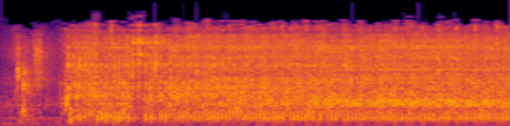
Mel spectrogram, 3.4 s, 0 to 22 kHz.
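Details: GHT 225 trimmer just reassembled after teardown, throttle cable reconnected, fueled: a couple of short pulls, then catches and holds a steady high even buzz with no stumbling or surging; normal running.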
